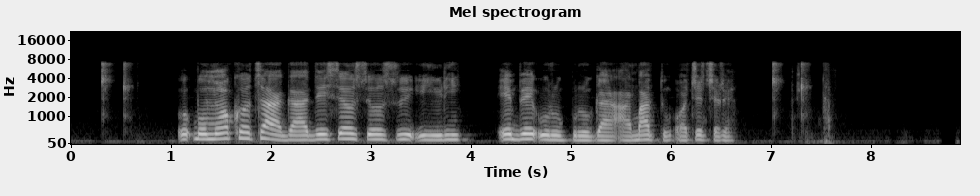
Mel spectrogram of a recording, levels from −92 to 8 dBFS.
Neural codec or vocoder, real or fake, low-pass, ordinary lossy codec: codec, 16 kHz, 8 kbps, FunCodec, trained on LibriTTS, 25 frames a second; fake; 7.2 kHz; none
